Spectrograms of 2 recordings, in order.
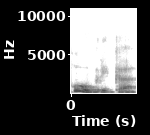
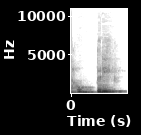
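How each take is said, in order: First: The stress is on the first syllable. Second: The stress is on the second syllable. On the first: The speaker calls it wrong. "ouvimos as pessoas falando rúbrica" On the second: The speaker calls it right. "esta palavra tem a sílaba tônica aqui, ó, no bri"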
